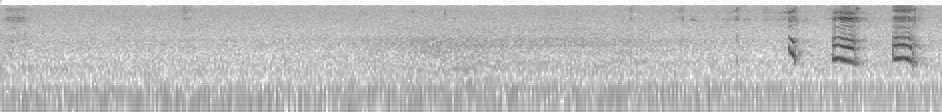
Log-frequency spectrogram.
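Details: A male party-colour Chihuahua gives a few short, high whining yelps over a steady low rumble.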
